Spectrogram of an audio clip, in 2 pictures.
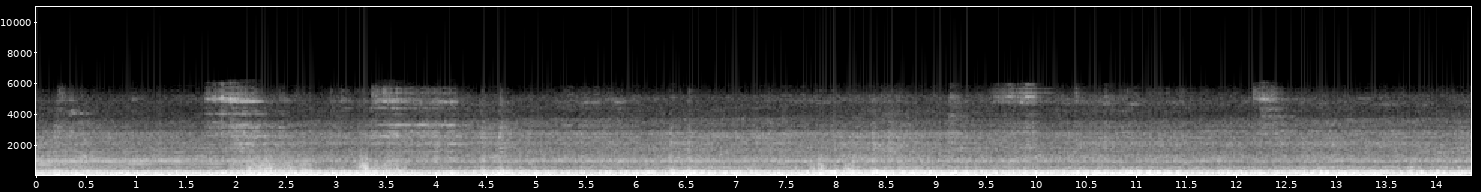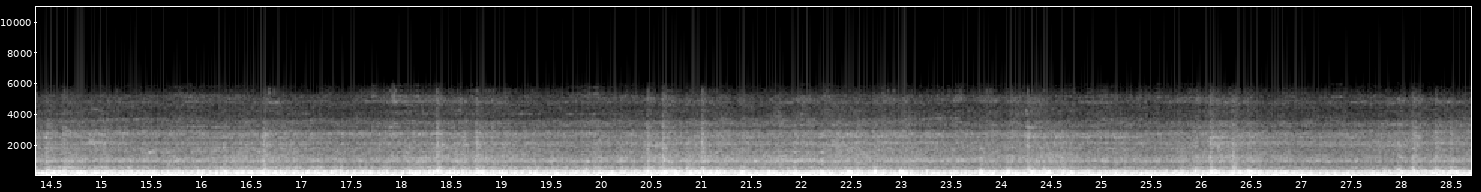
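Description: Double-stack intermodal freight train rolling past: a steady, dense low rumble of steel wheels on rail, with a few brief high-pitched wheel squeals in the first half.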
